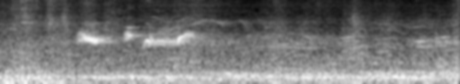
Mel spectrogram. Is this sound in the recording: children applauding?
no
